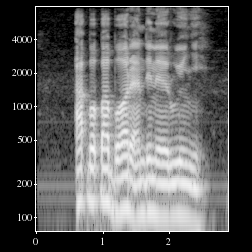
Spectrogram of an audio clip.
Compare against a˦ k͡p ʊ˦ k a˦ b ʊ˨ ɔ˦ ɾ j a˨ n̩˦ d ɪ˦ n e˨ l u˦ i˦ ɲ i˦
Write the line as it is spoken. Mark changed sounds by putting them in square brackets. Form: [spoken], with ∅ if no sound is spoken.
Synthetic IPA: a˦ k͡p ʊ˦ [k͡p] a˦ b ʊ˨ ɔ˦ ɾ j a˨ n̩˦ d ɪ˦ n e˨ [ɾ] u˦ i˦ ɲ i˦

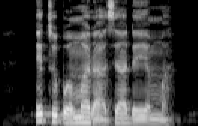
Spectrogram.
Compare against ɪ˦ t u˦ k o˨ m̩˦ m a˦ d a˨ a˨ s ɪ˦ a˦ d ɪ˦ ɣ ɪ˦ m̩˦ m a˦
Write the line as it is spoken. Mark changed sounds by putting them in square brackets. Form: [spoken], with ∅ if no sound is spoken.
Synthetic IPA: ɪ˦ t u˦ [k͡p] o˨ m̩˦ m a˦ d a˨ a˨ s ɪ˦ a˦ d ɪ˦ ɣ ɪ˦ m̩˦ m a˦

